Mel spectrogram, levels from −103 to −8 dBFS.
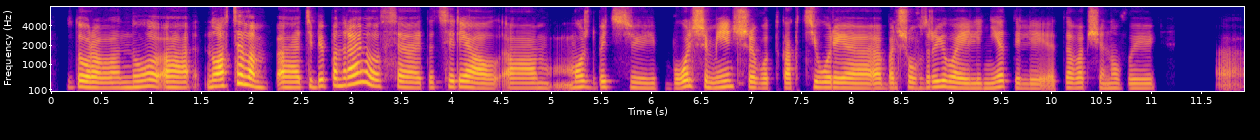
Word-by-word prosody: Здорово. 185 -2 +2
Ну, 195 +4 -2
а, 190 -4 +1
ну, 215 +2 +2
а 230 - +9
в 240 - -9
целом, 235 - +4
а, 185 0 +3
тебе 220 +5 -2
понравился 255 - +2
этот 180 -1 -3
сериал? 185 -6 +1
Ам, 170 0 -4
может 195 -1 -4
быть, 200 0 0
и 170 -2 -7
больше, 205 +8 +2
меньше, 190 +1 +1
вот 165 -1 -8
как 170 -1 -3
"Теория 175 -4 +1
Большого 170 +2 -2
взрыва" 190 +2 0
или 165 0 -1
нет, 190 +6 -3
или 155 -2 -8
это 175 +2 -6
вообще 175 0 -2
новый, 160 0 -8 0.6
э, - - -14
185 Hz, 150 wpm, -22 LUFS, 170-200 Hz, 0.6 s, а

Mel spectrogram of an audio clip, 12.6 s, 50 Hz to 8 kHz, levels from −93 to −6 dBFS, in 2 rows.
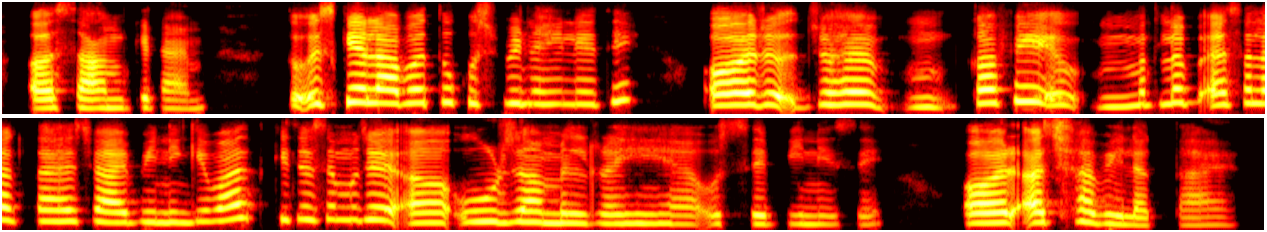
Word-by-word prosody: अ, 225 - +5
शाम 230 0 0
के 230 +2 -7
टाइम। 220 -2 -11 0.4
तो - - -1
इसके 355 +4 +4
अलावा 360 -1 +6
तो 365 +1 -5
कुछ 345 -3 -8
भी 350 - -1
नहीं 330 0 -7
लेती 325 +6 -6 0.4
और 310 +1 +8
जो 280 +7 -4
है 325 0 +6 0.2
म 250 0 -7 0.2
काफ़ी 355 +3 +4 0.5
मतलब 325 +3 -3
ऐसा 310 +3 0
लगता 330 -3 -2
है 295 0 -1
चाय 280 -3 +1
पीने 270 0 -6
के 290 +2 -9
बाद 345 +5 0
कि 335 - -7
जैसे 345 0 -7
मुझे 335 -1 -2
अ, 260 -2 0
ऊर्जा 285 0 -1
मिल 250 -1 -2
रही 240 0 -5
है 225 -2 -9
उससे 230 0 -8
पीने 220 -1 -13
से 215 0 -21 0.5
और 260 +1 +7
अच्छा 265 +2 +1
भी 235 -3 -4
लगता 200 -1 -11
है। 200 0 -17
285 Hz, 195 wpm, -19 LUFS, 235-330 Hz, 0.5 s, और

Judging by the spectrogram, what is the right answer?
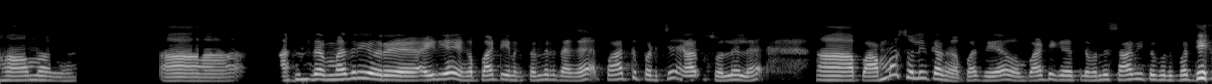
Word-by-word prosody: ஆமாங்க. 195 -2 -2 1.1
ஆ, - - +1 0.4
ஆ. - - -1 0.7
அந்த 230 +4 -2 0.2
மாதிரி 275 +6 +2
ஒரு 215 -1 +3 0.4
ஐடியா 245 +4 +4
எங்க 195 0 -1
பாட்டி 220 +2 0
எனக்கு 200 0 -9
தந்திருந்தாங்க. 195 -3 -3 0.3
பார்த்து 245 +5 -2
படிச்சேன். 220 +8 -4
யாருக்கும் 205 +1 0
சொல்லல. 205 0 0 0.7
அ - - +2 0.3
அப்ப, 195 0 -6
அம்மா 430 - 0
சொல்லியிருக்காங்க, 270 - +1 0.2
"பார்த்தியா! 195 0 -1
உன் 180 0 -6
பாட்டி 210 +5 -1
கழுத்துல 200 -1 -2
வந்து 215 +3 -1
சாவி 230 +4 +1
தொங்குது. 215 -2 0
பார்த்தியா! 270 +5 +6
210 Hz, 135 wpm, -24 LUFS, 195-235 Hz, 1.1 s, பார்த்தியா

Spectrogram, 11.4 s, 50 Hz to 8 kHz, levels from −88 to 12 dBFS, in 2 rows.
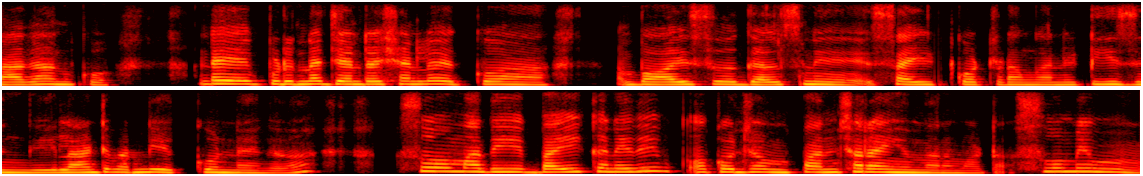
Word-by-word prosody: లాగా 235 +2 +2
అనుకో. 235 -3 -3 0.5
అంటే 305 +2 +4
ఇప్పుడున్న 275 0 +2
జనరేషన్‌లో 265 +1 +3
ఎక్కువ 260 +2 -4 0.7
బాయ్స్, 245 +1 +2 0.2
గర్ల్స్‌ని 240 +2 +1 0.3
సైట్ 240 -3 +1
కొట్టడం 235 -1 -3
కానీ, 225 0 -3
టీజింగ్ 240 -2 0
ఇలాంటివన్నీ 255 +2 +1
ఎక్కువ 255 +1 -3
ఉన్నాయి 225 -2 -2
కదా! 230 +8 -7 0.5
సో, 365 - -1 0.2
మాది 305 -2 +2 0.2
బైకనేది 310 +3 +1 0.4
కొంచెం 280 0 0 0.2
పంచరయ్యిందనమాట. 255 -7 +1 0.2
సో, 330 - -8 0.2
మేము 315 -2 0
260 Hz, 120 wpm, -27 LUFS, 240-280 Hz, 0.7 s, అంటే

